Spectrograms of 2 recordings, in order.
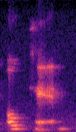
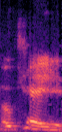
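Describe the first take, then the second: First: It is said with a Japanese accent. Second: It is said with an English accent. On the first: "they would say okay" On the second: "how we say it in English"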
